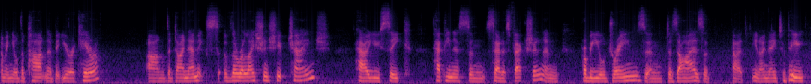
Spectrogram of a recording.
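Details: Adult woman speaking; plain speech.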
